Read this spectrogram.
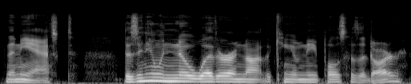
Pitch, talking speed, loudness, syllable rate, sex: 115 Hz, 250 wpm, -17 LUFS, 6.5 syllables/s, male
